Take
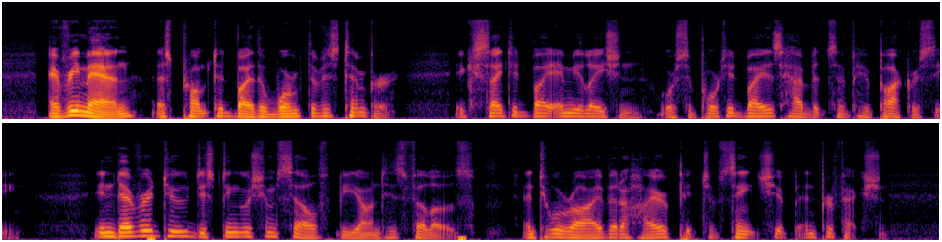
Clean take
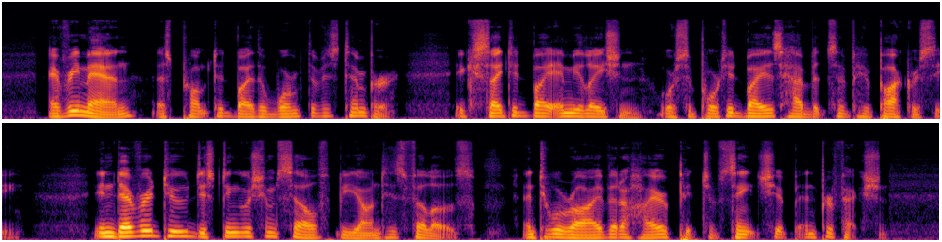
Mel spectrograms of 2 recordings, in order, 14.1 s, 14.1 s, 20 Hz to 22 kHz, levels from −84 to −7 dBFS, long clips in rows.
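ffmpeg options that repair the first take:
-filter_complex "[0:a]asplit=3[a][b][c];[a]afade=t=out:st=8.11:d=0.02[d];[b]highpass=f=140:w=0.5412,highpass=f=140:w=1.3066,afade=t=in:st=8.11:d=0.02,afade=t=out:st=8.23:d=0.02[e];[c]afade=t=in:st=8.23:d=0.02[f];[d][e][f]amix=inputs=3:normalize=0,asplit=3[g][h][i];[g]afade=t=out:st=10.44:d=0.02[j];[h]highpass=f=140:w=0.5412,highpass=f=140:w=1.3066,afade=t=in:st=10.44:d=0.02,afade=t=out:st=10.56:d=0.02[k];[i]afade=t=in:st=10.56:d=0.02[l];[j][k][l]amix=inputs=3:normalize=0,asetnsamples=n=441:p=0,asendcmd='2.63 volume volume 7.5dB',volume=0dB"

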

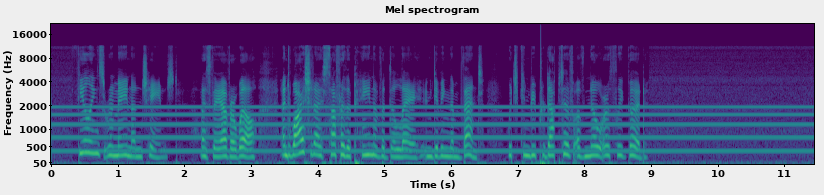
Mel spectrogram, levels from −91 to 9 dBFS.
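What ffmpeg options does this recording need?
-af "adeclick=t=4,bandreject=f=384.5:t=h:w=4,bandreject=f=769:t=h:w=4,bandreject=f=1.1535k:t=h:w=4,bandreject=f=1.538k:t=h:w=4,bandreject=f=1.9225k:t=h:w=4"

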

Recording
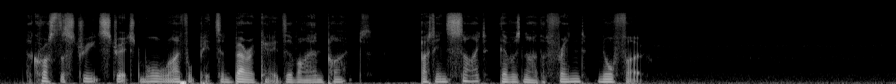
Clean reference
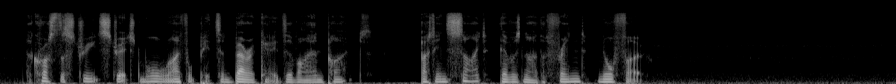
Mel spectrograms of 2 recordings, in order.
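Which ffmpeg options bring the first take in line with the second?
-filter_complex "[0:a]asplit=3[a][b][c];[a]afade=t=out:st=1.79:d=0.02[d];[b]highpass=f=140:w=0.5412,highpass=f=140:w=1.3066,afade=t=in:st=1.79:d=0.02,afade=t=out:st=1.91:d=0.02[e];[c]afade=t=in:st=1.91:d=0.02[f];[d][e][f]amix=inputs=3:normalize=0"

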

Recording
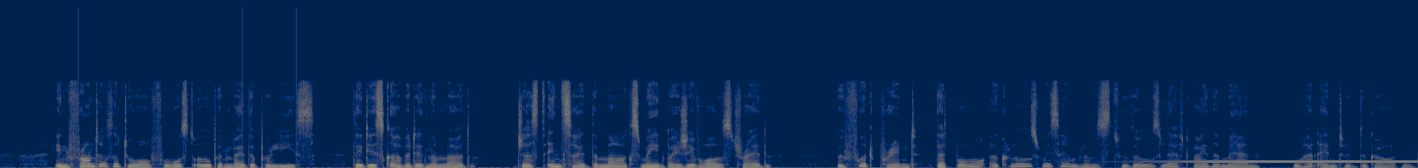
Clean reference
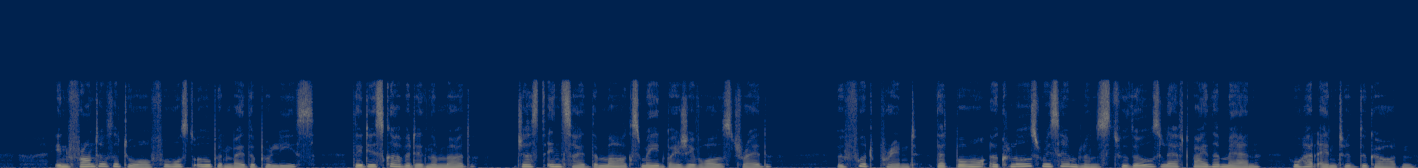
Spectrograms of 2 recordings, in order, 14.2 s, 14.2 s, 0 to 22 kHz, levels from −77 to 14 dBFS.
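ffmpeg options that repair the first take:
-filter_complex "[0:a]adeclick=t=4,bandreject=f=900:w=30,asplit=3[a][b][c];[a]afade=t=out:st=3.96:d=0.02[d];[b]highpass=f=140:w=0.5412,highpass=f=140:w=1.3066,afade=t=in:st=3.96:d=0.02,afade=t=out:st=4.08:d=0.02[e];[c]afade=t=in:st=4.08:d=0.02[f];[d][e][f]amix=inputs=3:normalize=0,asetnsamples=n=441:p=0,asendcmd='9.52 volume volume 6.5dB',volume=0dB"

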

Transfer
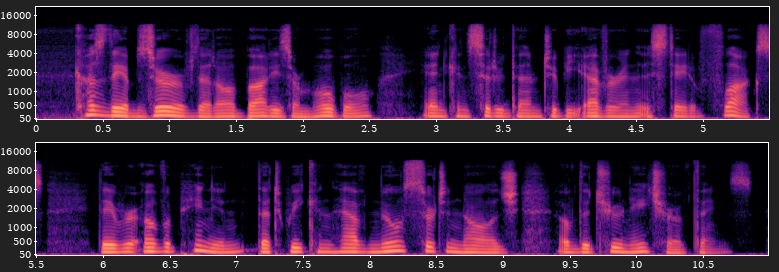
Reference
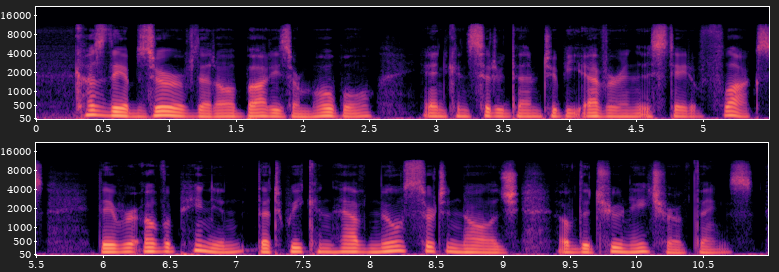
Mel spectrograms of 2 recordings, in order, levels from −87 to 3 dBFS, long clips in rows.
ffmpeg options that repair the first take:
-af "asetnsamples=n=441:p=0,asendcmd='10.51 volume volume 8dB',volume=0dB"

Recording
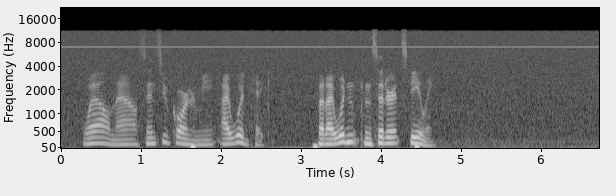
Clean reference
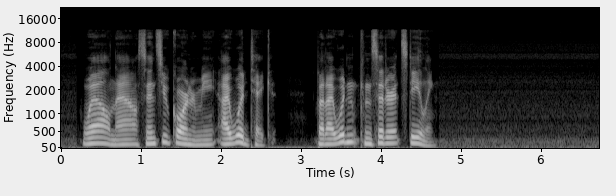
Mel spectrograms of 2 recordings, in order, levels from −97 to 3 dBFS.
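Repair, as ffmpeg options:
-filter_complex "[0:a]bandreject=f=7k:w=30,asplit=3[a][b][c];[a]afade=t=out:st=1.61:d=0.02[d];[b]highpass=f=140:w=0.5412,highpass=f=140:w=1.3066,afade=t=in:st=1.61:d=0.02,afade=t=out:st=1.73:d=0.02[e];[c]afade=t=in:st=1.73:d=0.02[f];[d][e][f]amix=inputs=3:normalize=0,asplit=3[g][h][i];[g]afade=t=out:st=3.14:d=0.02[j];[h]highpass=f=140:w=0.5412,highpass=f=140:w=1.3066,afade=t=in:st=3.14:d=0.02,afade=t=out:st=3.26:d=0.02[k];[i]afade=t=in:st=3.26:d=0.02[l];[j][k][l]amix=inputs=3:normalize=0,asplit=3[m][n][o];[m]afade=t=out:st=4.41:d=0.02[p];[n]highpass=f=140:w=0.5412,highpass=f=140:w=1.3066,afade=t=in:st=4.41:d=0.02,afade=t=out:st=4.53:d=0.02[q];[o]afade=t=in:st=4.53:d=0.02[r];[p][q][r]amix=inputs=3:normalize=0,afwtdn=0.01,asetnsamples=n=441:p=0,asendcmd='2.74 volume volume -5.5dB',volume=0dB"

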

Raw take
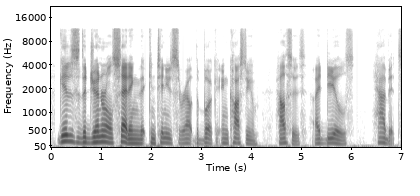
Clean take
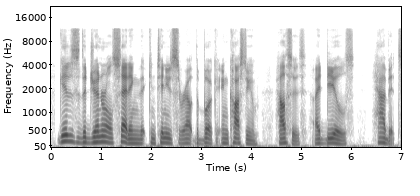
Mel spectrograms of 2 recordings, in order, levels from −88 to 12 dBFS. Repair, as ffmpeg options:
-af "adeclick=t=4,asetnsamples=n=441:p=0,asendcmd='2.18 volume volume 5.5dB',volume=0dB"

